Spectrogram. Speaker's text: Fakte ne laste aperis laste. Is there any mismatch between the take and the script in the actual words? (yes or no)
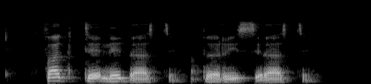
no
